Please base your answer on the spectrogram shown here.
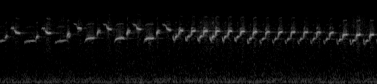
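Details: Cádiz-style song of a Spanish European goldfinch, from a training CD: a quick run of sweet slurred notes that settles into a rapid, even, repeated twitter, about four notes per second, with no other sounds.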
